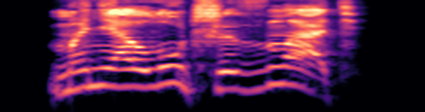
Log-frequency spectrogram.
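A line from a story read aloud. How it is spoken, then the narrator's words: Shrill shouting. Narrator (Russian): Купер уже пронзительно кричал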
